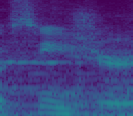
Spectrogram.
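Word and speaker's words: Szczur: No, Seizure. That's how you pronounce it. I know he's played for the Cubs. I love Matt Seizure. He's awesome. It's spelled SZRCZUR.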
